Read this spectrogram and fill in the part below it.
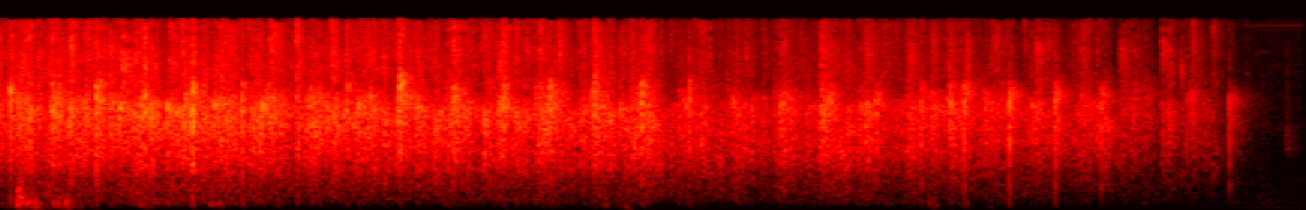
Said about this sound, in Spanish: Pues con este aplauso te subes a...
